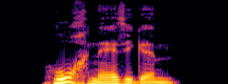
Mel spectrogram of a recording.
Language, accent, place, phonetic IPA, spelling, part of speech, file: German, Germany, Berlin, [ˈhoːxˌnɛːzɪɡəm], hochnäsigem, adjective, De-hochnäsigem.ogg
- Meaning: strong dative masculine/neuter singular of hochnäsig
